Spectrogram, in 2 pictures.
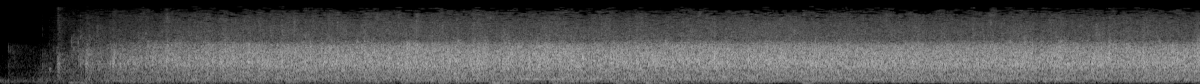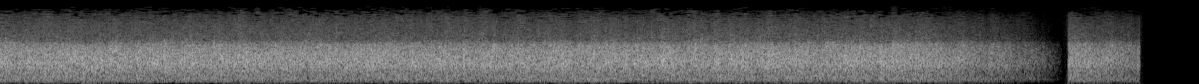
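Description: Audience applauding, swelling up about half a second in and holding steady, then stopping just before the end.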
